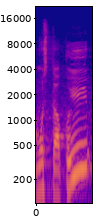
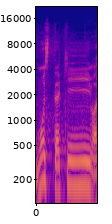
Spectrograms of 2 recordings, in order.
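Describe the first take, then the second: First: The q sound is overly thick and heavy. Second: The q sound is thin, like a k. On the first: "Jangan kita terlalu melampau" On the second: "kita nipis jadi macam kaf pula"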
